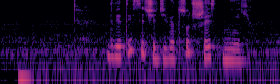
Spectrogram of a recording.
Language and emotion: Russian, neutral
